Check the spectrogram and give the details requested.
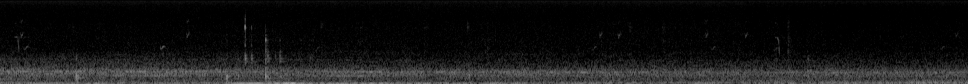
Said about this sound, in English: So recording, I hear chitter of crossbills up in the trees right above me.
